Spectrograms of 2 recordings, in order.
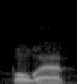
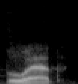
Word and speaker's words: Bouab: Uh, Bouab, Bouab.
